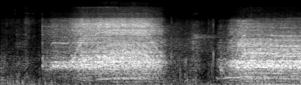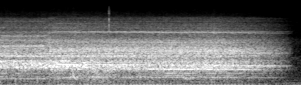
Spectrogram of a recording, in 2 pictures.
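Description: A power drill whines loudly and steadily drilling through a third-generation Toyota Tacoma truck frame, pausing briefly after about two seconds before resuming for a long continuous run, close up with no talking.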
